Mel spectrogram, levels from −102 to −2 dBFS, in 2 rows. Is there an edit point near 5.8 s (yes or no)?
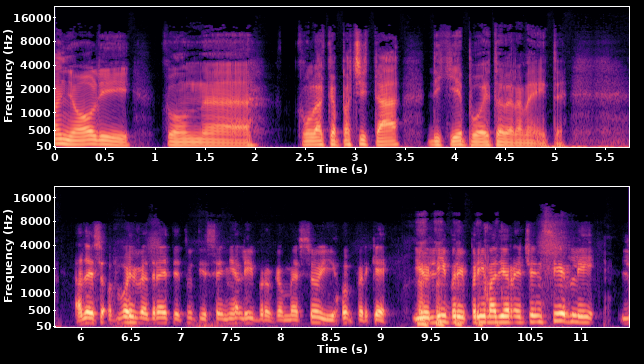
yes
